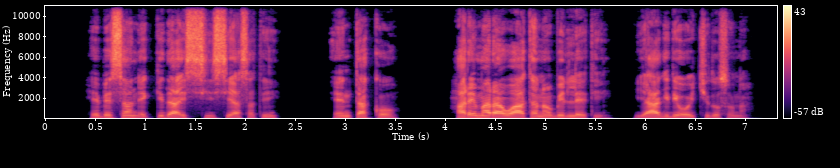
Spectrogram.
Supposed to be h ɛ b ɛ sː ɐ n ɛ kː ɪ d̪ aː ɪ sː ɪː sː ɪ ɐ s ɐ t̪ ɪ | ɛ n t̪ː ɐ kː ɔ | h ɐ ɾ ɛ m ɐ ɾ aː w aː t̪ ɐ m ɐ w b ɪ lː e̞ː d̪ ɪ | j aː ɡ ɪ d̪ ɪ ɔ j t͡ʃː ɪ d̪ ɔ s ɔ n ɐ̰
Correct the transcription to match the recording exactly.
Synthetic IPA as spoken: h ɛ b ɛ sː ɐ n ɛ kʼː ɪ d̪ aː ɪ sː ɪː sː ɪ ɐ s ɐ t̪ ɪ | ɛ n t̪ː ɐ kː ɔ | h ɐ ɾ ɛ m ɐ ɾ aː w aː t̪ ɐ n ɐ w b ɪ lː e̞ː t̪ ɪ | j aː ɡ ɪ d̪ ɪ ɔ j t͡ʃː ɪ d̪ ɔ s ɔ n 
